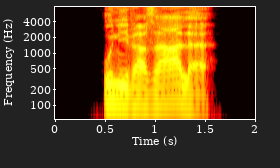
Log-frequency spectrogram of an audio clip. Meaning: inflection of universal: 1. strong/mixed nominative/accusative feminine singular 2. strong nominative/accusative plural 3. weak nominative all-gender singular
- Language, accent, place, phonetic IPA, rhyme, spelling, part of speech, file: German, Germany, Berlin, [univɛʁˈzaːlə], -aːlə, universale, adjective, De-universale.ogg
